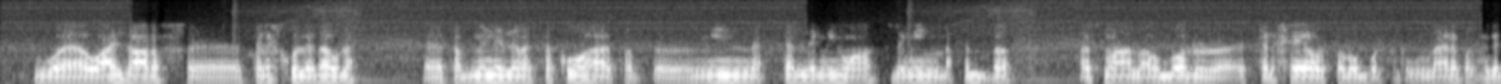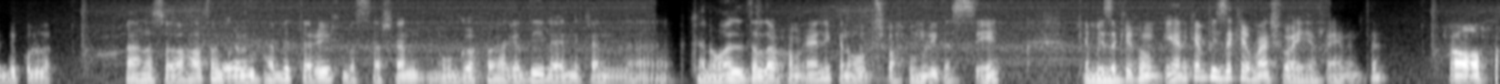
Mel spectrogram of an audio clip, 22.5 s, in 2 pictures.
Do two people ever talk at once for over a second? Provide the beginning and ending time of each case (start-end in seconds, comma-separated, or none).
none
